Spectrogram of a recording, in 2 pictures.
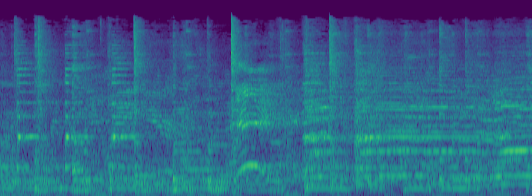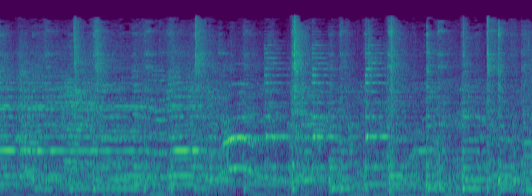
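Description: Acoustic string band playing an instrumental bluegrass-country passage: a fiddle carries the lead over a strummed acoustic guitar and a plucked upright bass, with a steady strummed beat.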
